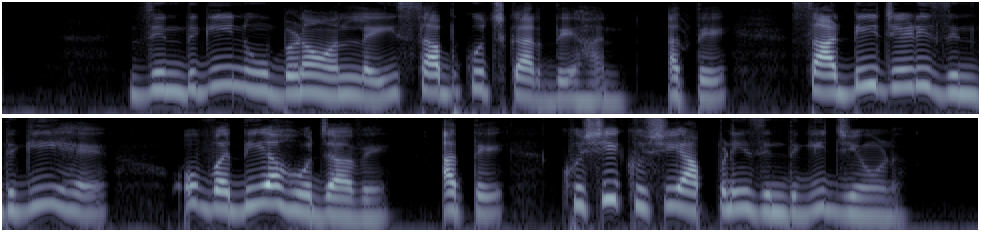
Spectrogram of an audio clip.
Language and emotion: Punjabi, neutral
